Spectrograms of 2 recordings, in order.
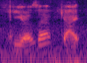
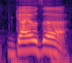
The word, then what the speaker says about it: gyoza: that word again uh gyoza no i'm not gonna play this game i hate you okay so i said guyoza the wrong way for a long time and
